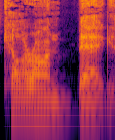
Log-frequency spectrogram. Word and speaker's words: Kelleran Beq: I think it's Kelleran Beg. Is that correct? – Yeah.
